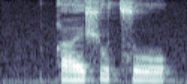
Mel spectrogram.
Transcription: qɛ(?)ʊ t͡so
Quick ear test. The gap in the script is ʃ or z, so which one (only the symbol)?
ʃ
